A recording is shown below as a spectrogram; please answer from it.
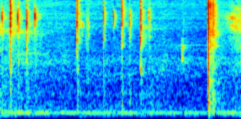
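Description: Laptop keyboard typing a web address: a quiet run of quick, uneven key clicks over a low steady hum, ending in one sharper, louder keystroke like a press of Enter.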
